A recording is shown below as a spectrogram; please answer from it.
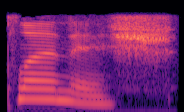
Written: plenish

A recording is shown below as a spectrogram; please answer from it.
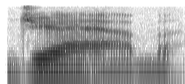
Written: jab

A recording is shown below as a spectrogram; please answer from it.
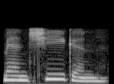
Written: Manchegan

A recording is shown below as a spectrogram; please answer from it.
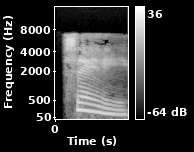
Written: sei

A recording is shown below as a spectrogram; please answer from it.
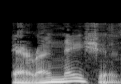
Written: erinaceous

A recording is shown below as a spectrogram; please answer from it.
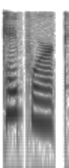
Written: capework

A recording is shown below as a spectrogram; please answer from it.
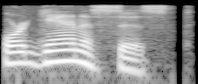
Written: organicist

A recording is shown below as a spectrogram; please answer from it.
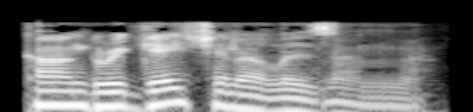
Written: congregationalize

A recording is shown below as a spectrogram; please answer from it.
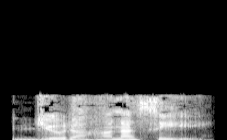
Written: Judah ha-Nasi

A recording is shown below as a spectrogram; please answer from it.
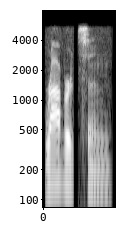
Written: Robertson

